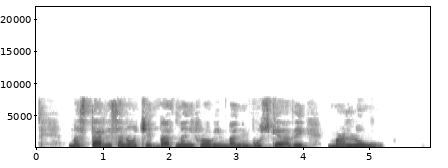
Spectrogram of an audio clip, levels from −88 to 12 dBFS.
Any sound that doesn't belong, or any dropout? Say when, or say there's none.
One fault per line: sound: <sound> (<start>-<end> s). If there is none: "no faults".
no faults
